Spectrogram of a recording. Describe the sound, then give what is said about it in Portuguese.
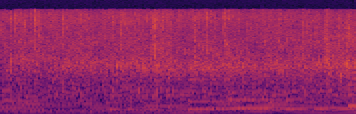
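A church audience applauding God for a scripture reading, a dense, even patter of many hands over sustained keyboard chords, continuing at a fairly constant level for a few seconds. “Dá um glória a Deus. Aplauda Ele por essa palavra.”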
